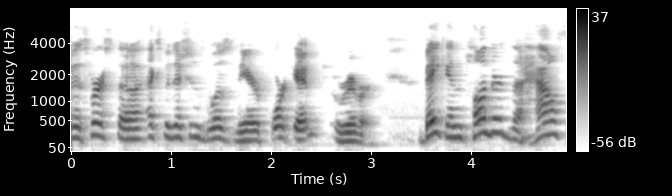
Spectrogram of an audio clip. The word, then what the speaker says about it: Forked River: Even though it's spelled Forked, F-O-R-K-E-D, for whatever reason, New Jersey says Forked.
